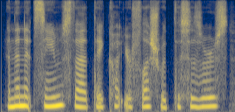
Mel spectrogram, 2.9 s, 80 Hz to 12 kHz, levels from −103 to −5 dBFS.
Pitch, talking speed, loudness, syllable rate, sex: 255 Hz, 245 wpm, -16 LUFS, 4.7 syllables/s, female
